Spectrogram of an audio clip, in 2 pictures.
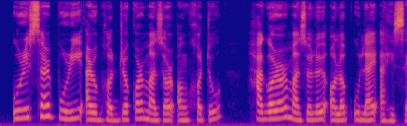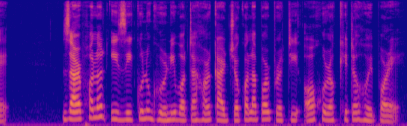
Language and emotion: Assamese, neutral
